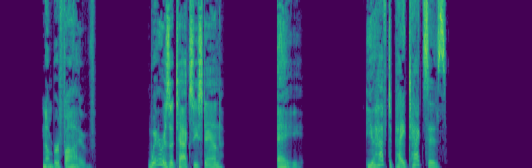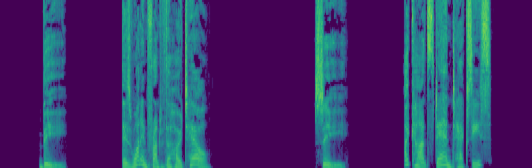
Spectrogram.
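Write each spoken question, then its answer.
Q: Where is a taxi stand?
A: B: There's one in front of the hotel.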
